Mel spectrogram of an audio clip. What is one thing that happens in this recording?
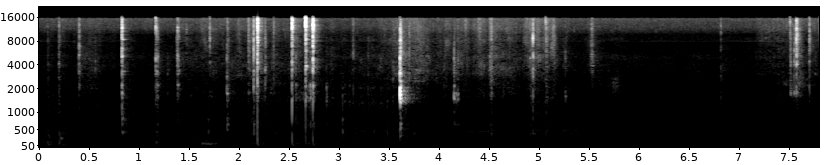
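A screwdriver clicks and scrapes against small metal parts.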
